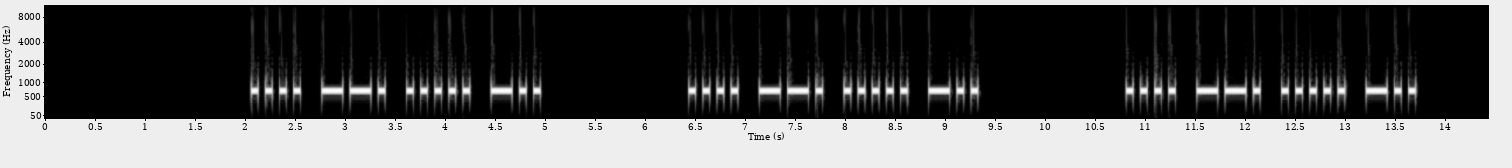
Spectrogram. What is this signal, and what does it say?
Morse code, heard as a keyed tone, about 17 wpm, 700 Hz. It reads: HG5D HG5D HG5D
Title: DXCC-100 Call Signs - 4 Characters - Repeated 3x - 17wpm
